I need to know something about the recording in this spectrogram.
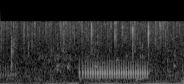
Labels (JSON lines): {"label": "biophony, croak", "recorder": "SoundTrap 500"}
